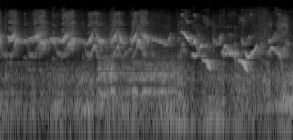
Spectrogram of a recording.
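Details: Caged, hand-tamed Chinese hwamei delivering harsh, buzzy, squawking phrases repeated in quick bursts, shifting to downward-swooping rasping whistles toward the end.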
